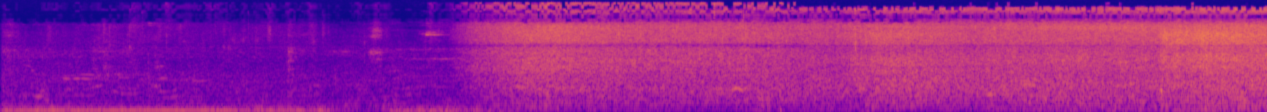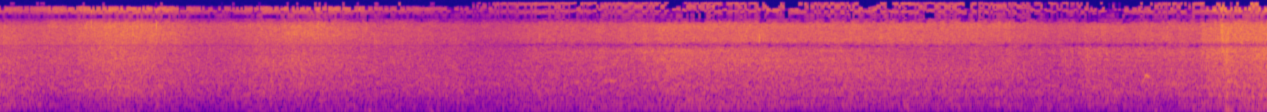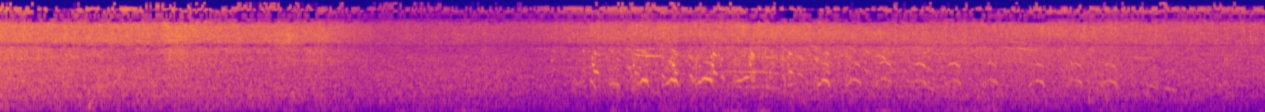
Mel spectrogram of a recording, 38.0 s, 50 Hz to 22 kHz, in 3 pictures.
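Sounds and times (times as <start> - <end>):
waves breaking on a beach: 4.7 - 37.9.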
